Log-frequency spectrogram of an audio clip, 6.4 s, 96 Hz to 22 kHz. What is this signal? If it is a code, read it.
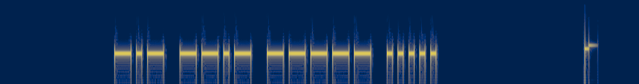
Morse code, heard as a keyed tone, about 22 wpm, 700 Hz. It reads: KQ05
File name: practice / 22wpm / Four Letter-Number Combinations - 22wpm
